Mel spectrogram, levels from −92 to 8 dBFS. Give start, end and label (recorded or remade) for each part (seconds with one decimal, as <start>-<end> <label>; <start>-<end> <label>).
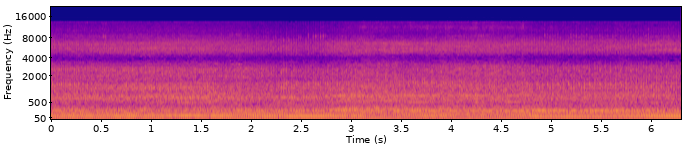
0.0-0.7 recorded; 0.7-1.6 remade; 1.6-6.3 recorded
